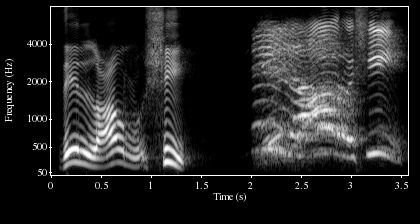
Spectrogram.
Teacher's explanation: صفت تفشی، منہ میں آواز پھیلتی ہے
